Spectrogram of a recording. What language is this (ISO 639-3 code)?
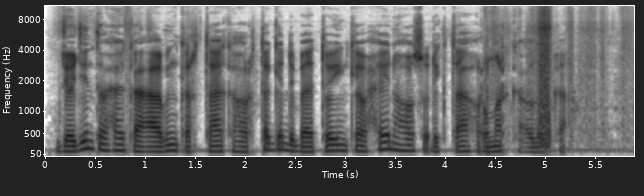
som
